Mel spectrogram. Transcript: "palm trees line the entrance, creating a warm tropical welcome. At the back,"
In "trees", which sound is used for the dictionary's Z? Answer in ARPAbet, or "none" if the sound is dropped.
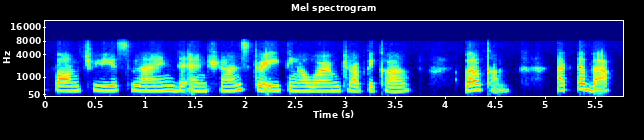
S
